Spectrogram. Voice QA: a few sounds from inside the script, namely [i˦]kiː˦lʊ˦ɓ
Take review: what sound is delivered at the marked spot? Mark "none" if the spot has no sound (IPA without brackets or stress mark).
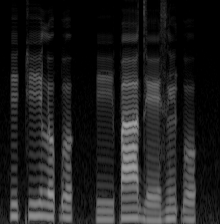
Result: i˦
